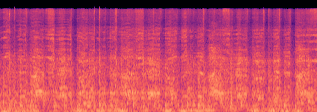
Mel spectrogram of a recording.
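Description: Crowd of Shia mourners performing matam: hands striking chests and heads together in a steady beat, about two strokes a second, under loud massed chanting of a noha.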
